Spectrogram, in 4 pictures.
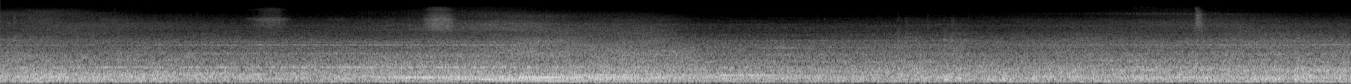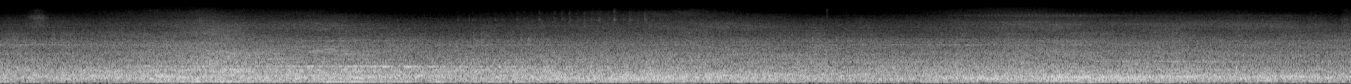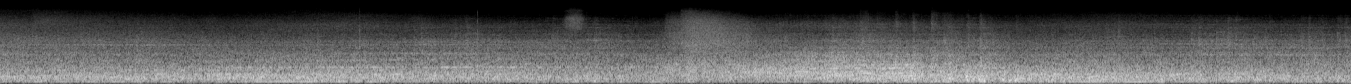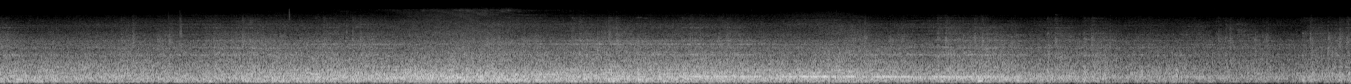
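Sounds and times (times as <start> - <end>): train wheels rumbling on rails: 0.0 - 54.0
brief high-pitched hiss: 33.7 - 34.5.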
